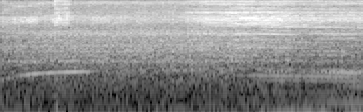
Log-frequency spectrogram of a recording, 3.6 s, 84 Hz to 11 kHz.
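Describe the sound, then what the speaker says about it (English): A cutoff wheel grinding through a metal part clamped in a vise during a 1962 Ford Ranchero rebuild, a steady loud hiss-like whine, close and continuous, alone with no talk. "I'm still going to just use the cutoff wheel because I'll be able to cut it"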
